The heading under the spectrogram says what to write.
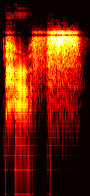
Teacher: it can be voiceless th and a voiceless s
